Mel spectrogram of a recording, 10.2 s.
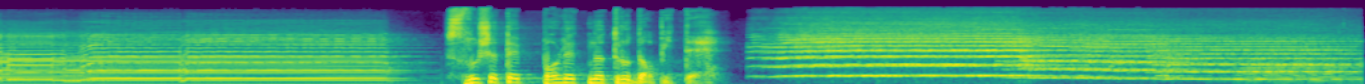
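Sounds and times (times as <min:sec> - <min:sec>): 
Bulgarian gaida bagpipe playing over a steady drone: 0:00.0 - 0:03.1, 0:05.6 - 0:10.2
speech: 0:03.5 - 0:05.5.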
